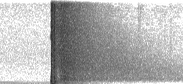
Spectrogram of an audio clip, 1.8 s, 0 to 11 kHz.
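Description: A single .300 or .338 Winchester Magnum rifle loaded with Hornady SST bullets fires over a chronograph: one loud, sharp crack followed by a quickly fading rumble, with near silence before it.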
